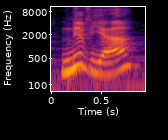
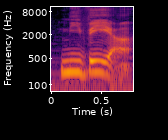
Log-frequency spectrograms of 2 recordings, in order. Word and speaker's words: Nivea: English native speakers usually say Nivea. Nivea. In German, we say Nivea.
